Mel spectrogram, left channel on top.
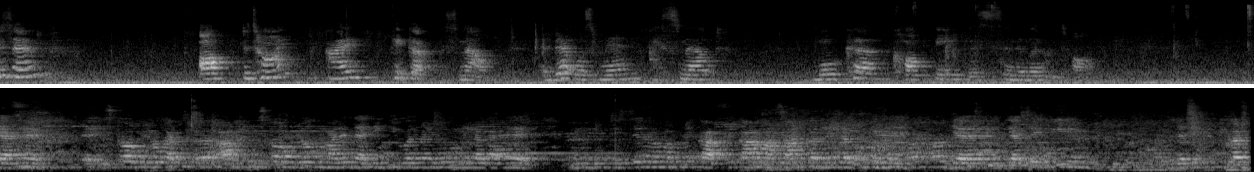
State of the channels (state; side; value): different; both; correlation 0.00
